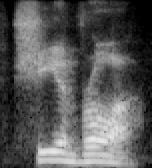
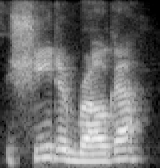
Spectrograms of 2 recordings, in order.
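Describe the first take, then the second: First: The name ends without a g sound. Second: The name ends with a hard g sound. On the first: This is the modern form of the name. "in a sort of a more modern pronunciation" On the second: This is the old form of the name. "the original name of the monument uh, in the manuscripts"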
